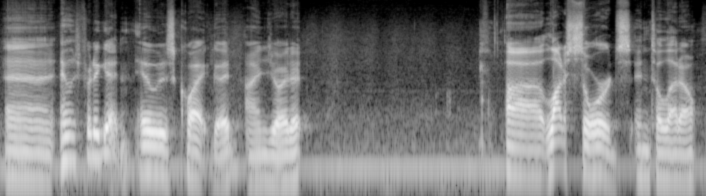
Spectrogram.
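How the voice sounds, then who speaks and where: A man from the Kansas City area co-hosts a podcast, his voice sitting on the low side. He tells stories in a relaxed, rambling way, leaning on fillers as he goes. Faint steady noise sits under the track. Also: measured pace. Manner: relaxed storytelling, loose with "like". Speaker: podcast co-host. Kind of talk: casual chat.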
